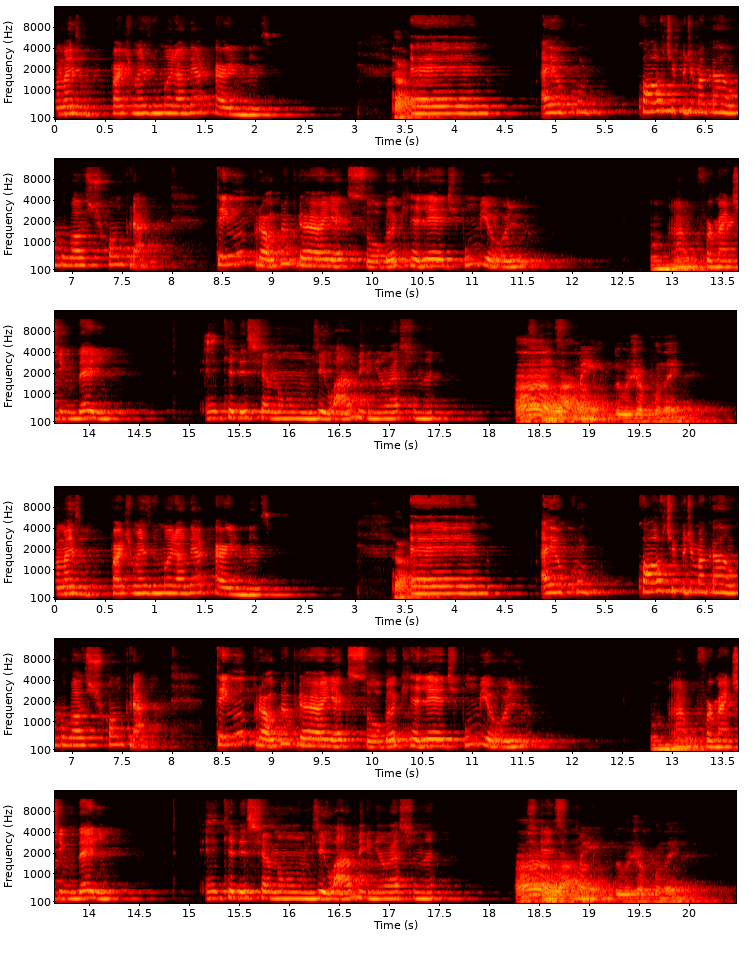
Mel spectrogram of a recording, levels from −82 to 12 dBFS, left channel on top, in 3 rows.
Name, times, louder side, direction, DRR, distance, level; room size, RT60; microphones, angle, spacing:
voice 1, 0.0-2.1 3.2-4.4 4.9-5.4 5.8-11.6 12.9-14.3 15.2-17.5 18.5-19.1, right 1 dB, 20° right, 4 dB, 2.3 m, -30 dB
voice 2, 12.8-13.2 15.1-15.3 18.3-19.9, left 1 dB, 80° left, 7 dB, 3.9 m, -27 dB
29.5 x 17.5 x 9.5 m, 1.2 s
head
